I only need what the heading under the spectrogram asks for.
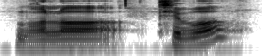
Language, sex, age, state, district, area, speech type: Odia, male, 45-60, Odisha, Malkangiri, urban, spontaneous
